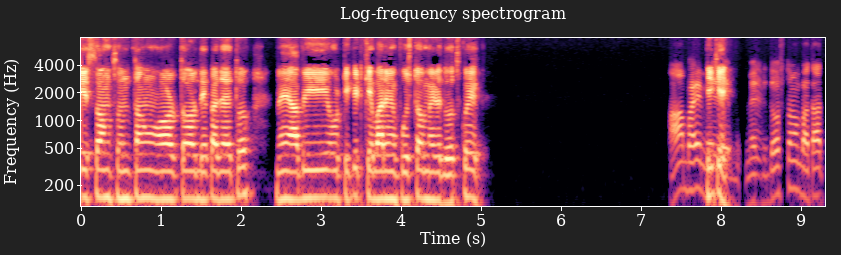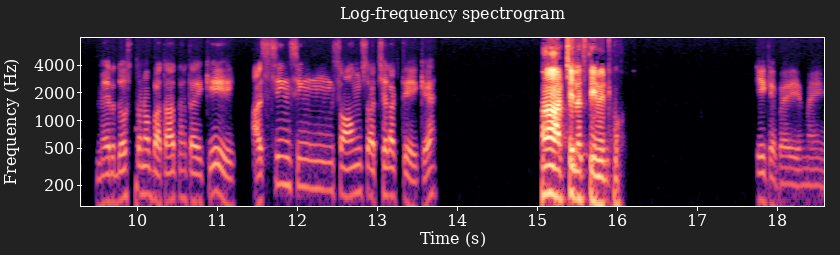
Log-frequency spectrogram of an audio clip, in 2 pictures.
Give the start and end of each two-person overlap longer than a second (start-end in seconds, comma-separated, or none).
none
